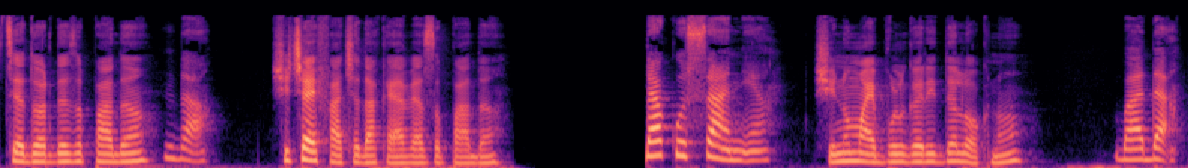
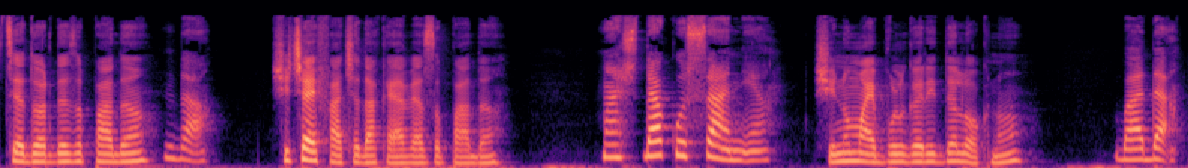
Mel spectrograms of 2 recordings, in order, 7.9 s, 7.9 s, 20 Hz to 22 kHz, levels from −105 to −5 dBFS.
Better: second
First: audio cutting out; at 3.5 s for 1 s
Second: none

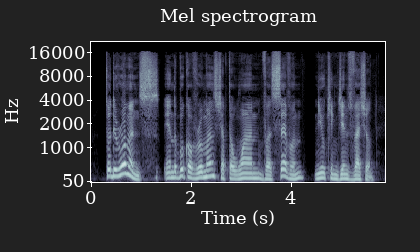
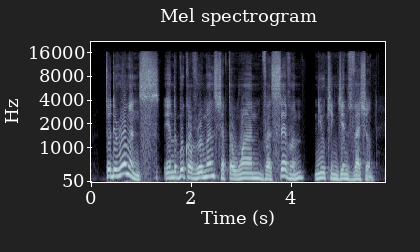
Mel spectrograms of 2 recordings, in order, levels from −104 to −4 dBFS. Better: first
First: none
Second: distortion; slight; 10 dB below the speech

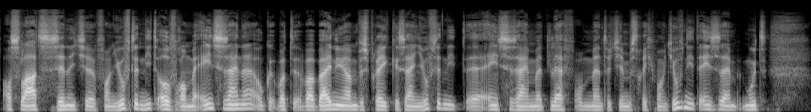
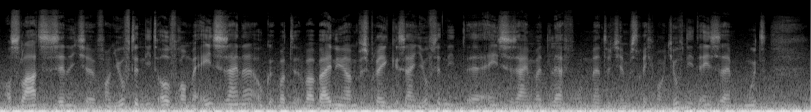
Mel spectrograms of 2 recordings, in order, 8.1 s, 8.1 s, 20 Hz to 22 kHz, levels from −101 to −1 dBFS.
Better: first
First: none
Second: low rumble; loud; throughout; 2 dB below the speech

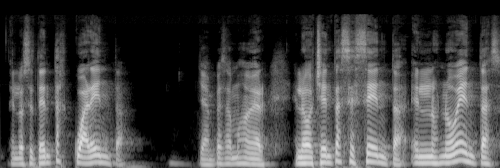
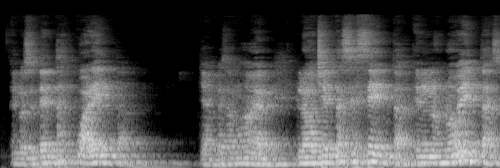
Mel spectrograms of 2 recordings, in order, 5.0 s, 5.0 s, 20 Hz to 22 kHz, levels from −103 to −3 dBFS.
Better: first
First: none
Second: off-mic speech; far // room echo; noticeable; dies away in 0.7 s

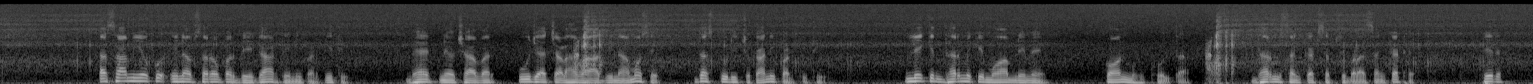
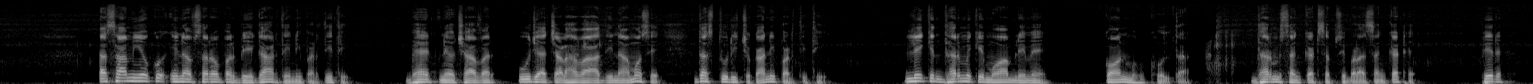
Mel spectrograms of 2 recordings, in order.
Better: second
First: hiss; loud; throughout; 4 dB below the speech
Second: hiss; faint; throughout; 25 dB below the speech

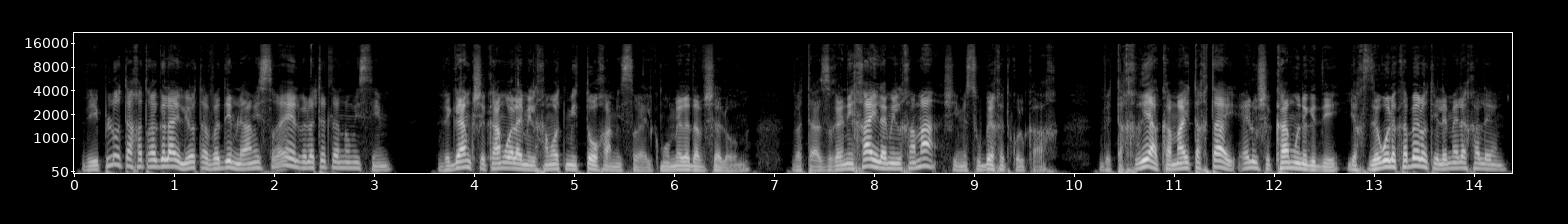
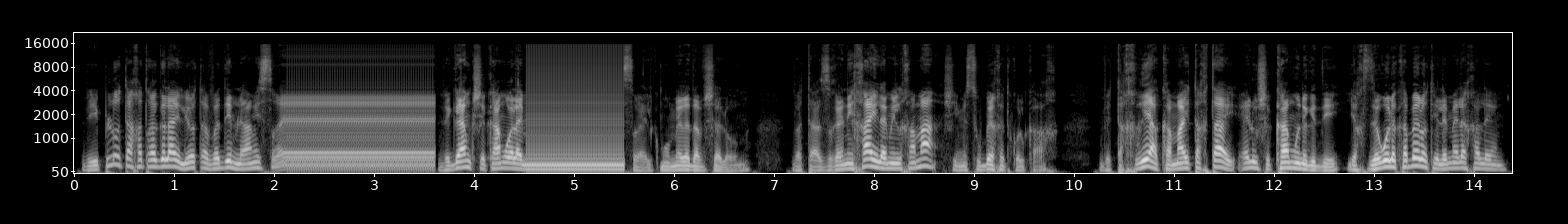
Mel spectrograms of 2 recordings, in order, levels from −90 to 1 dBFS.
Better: first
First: none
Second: audio freezing; at 2 s for 1.5 s and at 4.5 s for 1 s

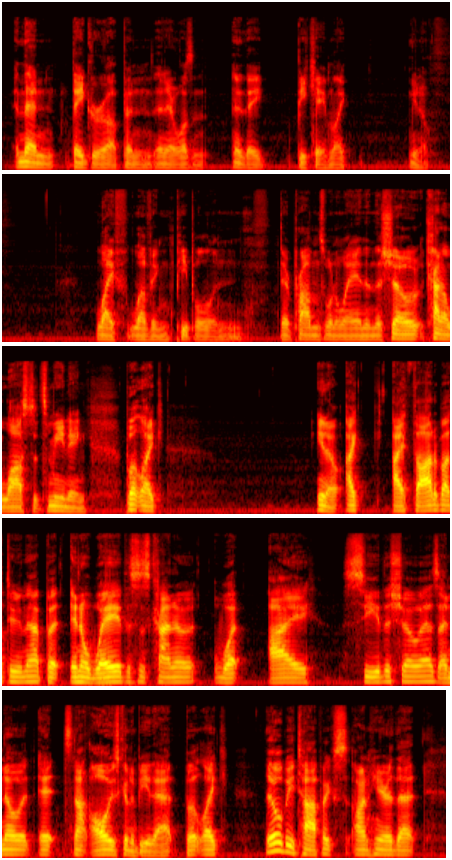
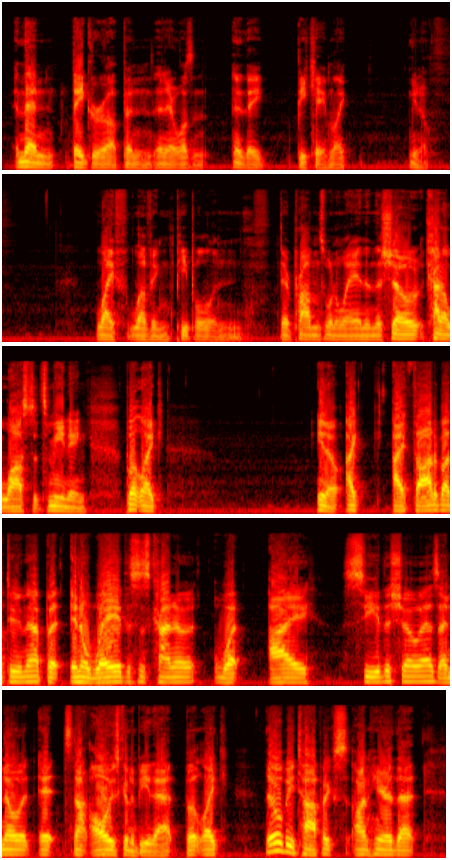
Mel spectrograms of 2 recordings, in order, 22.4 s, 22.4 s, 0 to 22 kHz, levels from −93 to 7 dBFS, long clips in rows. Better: first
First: none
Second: distortion; slight; 2% of the sound clipped

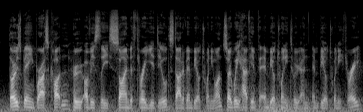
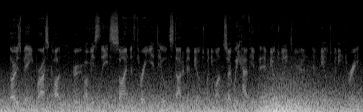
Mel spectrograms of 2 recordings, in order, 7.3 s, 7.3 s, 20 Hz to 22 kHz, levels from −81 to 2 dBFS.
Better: first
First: wind noise on the microphone; occasional gusts; 25 dB below the speech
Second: wind noise on the microphone; heavy; 5 dB above the speech

